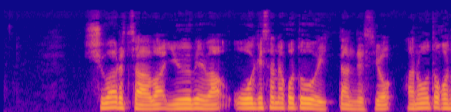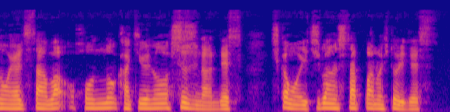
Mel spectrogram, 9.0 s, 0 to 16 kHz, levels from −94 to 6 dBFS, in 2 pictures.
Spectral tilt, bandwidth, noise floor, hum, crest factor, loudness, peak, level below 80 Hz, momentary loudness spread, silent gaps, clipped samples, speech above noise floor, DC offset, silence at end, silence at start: -7.5 dB/octave; 11 kHz; -70 dBFS; none; 18 dB; -22 LUFS; -4 dBFS; -62 dBFS; 7 LU; none; under 0.1%; 48 dB; under 0.1%; 0.25 s; 0.9 s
